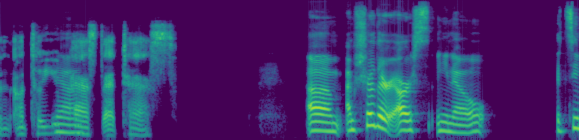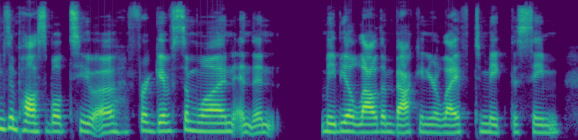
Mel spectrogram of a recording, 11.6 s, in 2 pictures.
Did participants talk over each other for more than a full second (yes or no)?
no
